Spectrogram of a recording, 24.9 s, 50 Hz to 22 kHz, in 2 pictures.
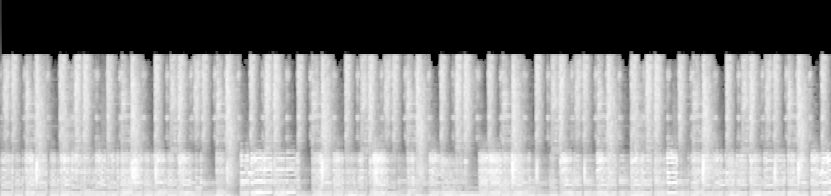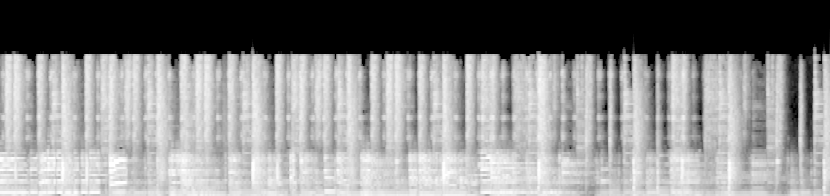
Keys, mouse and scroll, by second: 8.6 double click, 12.0 ctrl+0, 12.5 ctrl+-, 12.8 ctrl+-, 17.2 double click.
